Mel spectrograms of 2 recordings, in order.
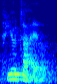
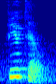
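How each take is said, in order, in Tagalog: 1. Binibigkas ito na may Britanikong aksent. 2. Binibigkas ito na may Amerikanong aksent. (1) "British is futile" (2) "American way is, right?"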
